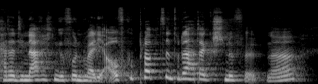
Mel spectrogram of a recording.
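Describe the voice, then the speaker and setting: A woman with lively intonation. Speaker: podcast host. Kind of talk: casual chat. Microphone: far from the mic.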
